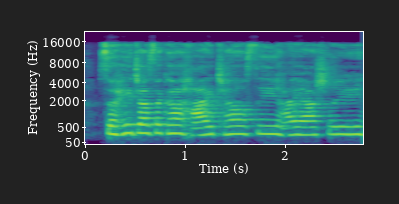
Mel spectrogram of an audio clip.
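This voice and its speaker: Over noticeable background noise and audible room echo, a woman talks at a fairly quick pace in a high pitch. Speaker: direct sales consultant. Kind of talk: live video Q&A. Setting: live stream. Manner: fast.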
